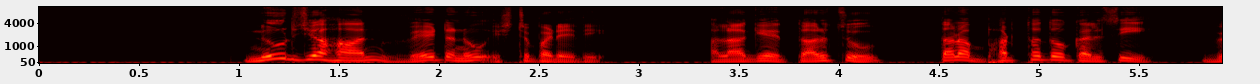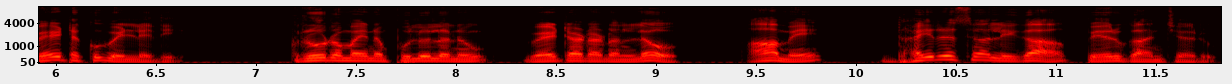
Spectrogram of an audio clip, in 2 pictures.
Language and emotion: Telugu, neutral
